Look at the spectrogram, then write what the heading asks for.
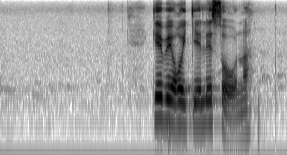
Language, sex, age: Northern Sotho, male, 24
